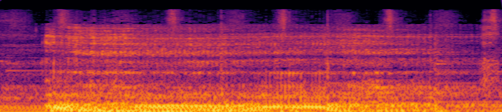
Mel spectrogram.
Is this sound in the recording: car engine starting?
no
